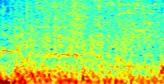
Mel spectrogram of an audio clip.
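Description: Film scene of a gas tank flung from a fire and smashing into a houseboat, a loud sustained crash of shattering and breaking debris that fills the whole moment.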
